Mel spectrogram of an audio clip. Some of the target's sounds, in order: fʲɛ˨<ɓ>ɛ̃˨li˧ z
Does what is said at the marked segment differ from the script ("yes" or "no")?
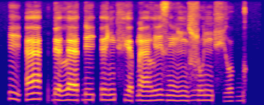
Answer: no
